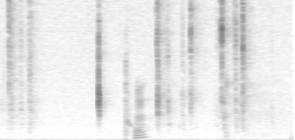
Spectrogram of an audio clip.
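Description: Typing on a computer keyboard: a series of short keystroke clicks.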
